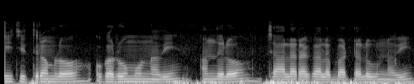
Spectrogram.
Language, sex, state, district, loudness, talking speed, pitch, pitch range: Telugu, male, Telangana, Mahabubabad, -17 LUFS, 145 wpm, 125 Hz, 115-130 Hz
